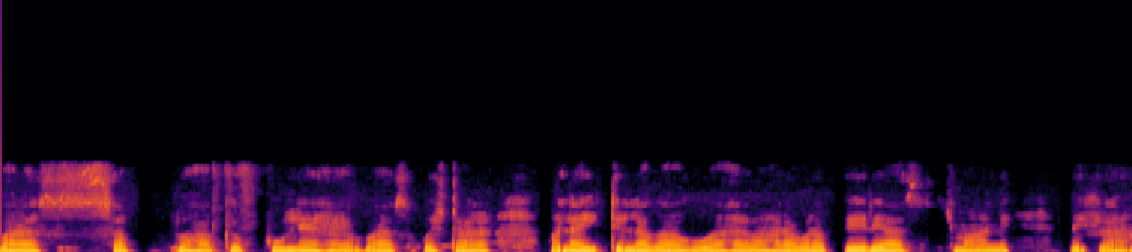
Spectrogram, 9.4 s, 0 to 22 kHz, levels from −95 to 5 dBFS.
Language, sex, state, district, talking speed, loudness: Hindi, female, Bihar, Araria, 140 wpm, -16 LUFS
